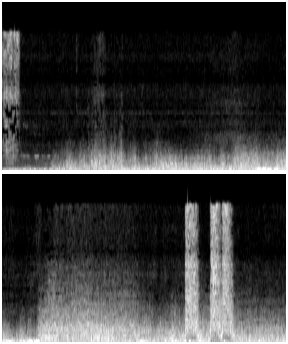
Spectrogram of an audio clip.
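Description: A gas torch ignites and roars steadily.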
